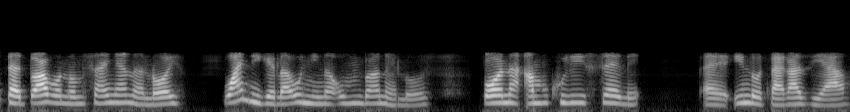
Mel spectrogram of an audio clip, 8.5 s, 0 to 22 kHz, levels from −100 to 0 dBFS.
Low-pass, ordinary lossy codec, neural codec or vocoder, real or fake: 3.6 kHz; none; codec, 16 kHz, about 1 kbps, DyCAST, with the encoder's durations; fake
